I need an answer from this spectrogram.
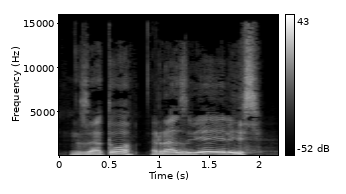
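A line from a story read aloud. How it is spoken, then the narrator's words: Shouting. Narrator (Russian): крикнул я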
